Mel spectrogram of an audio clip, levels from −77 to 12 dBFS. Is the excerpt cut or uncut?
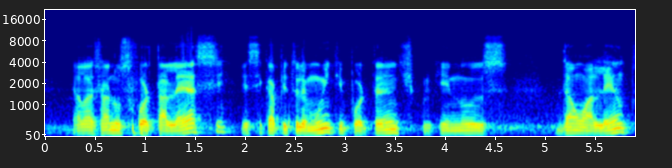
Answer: cut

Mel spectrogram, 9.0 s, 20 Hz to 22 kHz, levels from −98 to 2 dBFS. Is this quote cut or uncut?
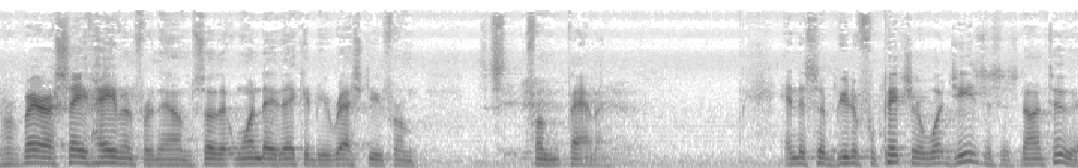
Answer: uncut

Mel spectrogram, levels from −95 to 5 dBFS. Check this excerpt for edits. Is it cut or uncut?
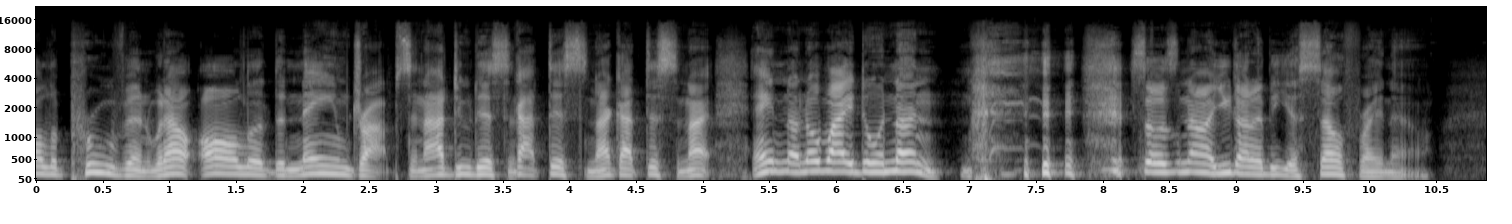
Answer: cut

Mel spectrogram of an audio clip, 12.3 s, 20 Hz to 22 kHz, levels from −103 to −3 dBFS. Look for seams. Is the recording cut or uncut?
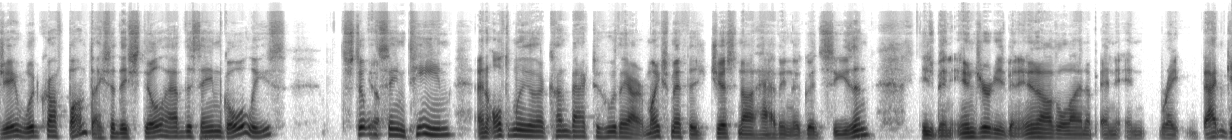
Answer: uncut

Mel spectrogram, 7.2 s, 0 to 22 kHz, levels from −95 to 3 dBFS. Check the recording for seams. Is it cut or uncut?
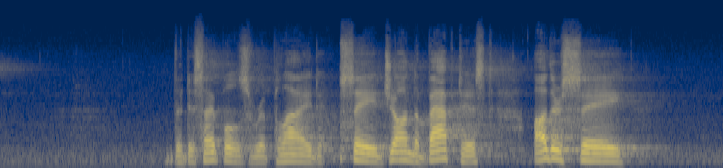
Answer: cut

